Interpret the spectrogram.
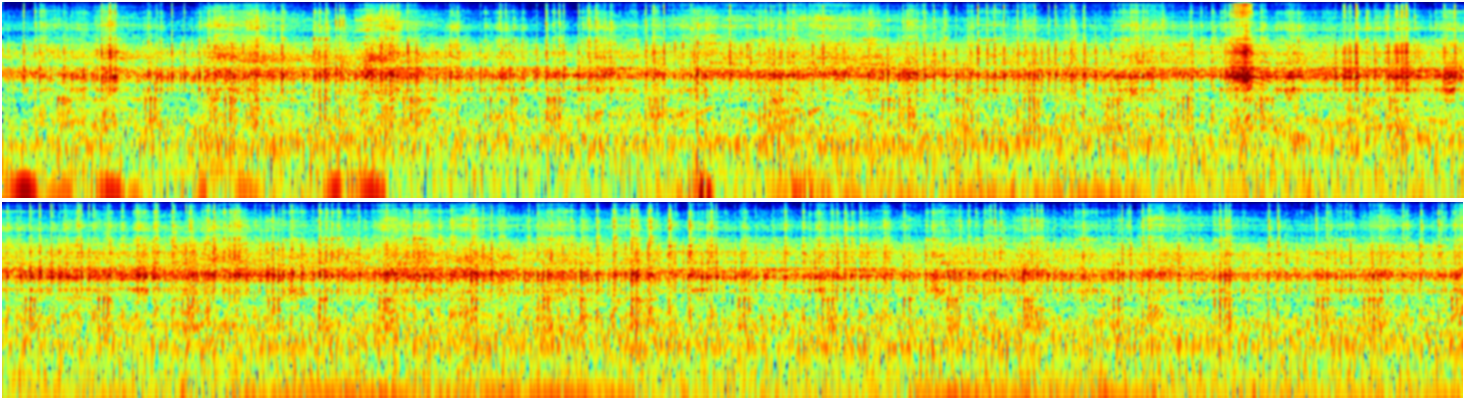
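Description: Motocross motorcycle engines running steadily while the bikes wait on the start line, heard through a helmet-mounted camera with some wind rumble on the microphone. Two brief sharp knocks stand out, the louder one about halfway through.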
